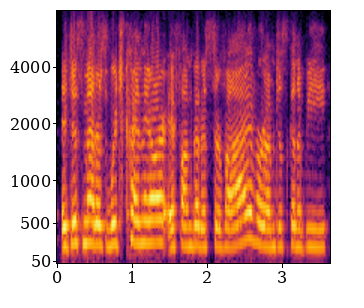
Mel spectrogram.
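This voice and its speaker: A woman's voice: a little high, steady tone, fairly quick. Woman co-host, dull lo-fi sound. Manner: chatty, lots of fillers like "um" and "like". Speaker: podcast co-host. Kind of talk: casual film discussion.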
